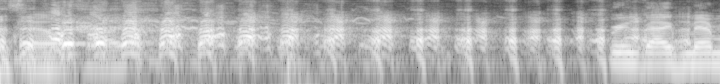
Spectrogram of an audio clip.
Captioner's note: laughter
